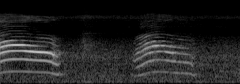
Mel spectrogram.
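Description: A house cat in a kitchen gives two loud, close meows with a short pause between them, each call bending downward at the end, and no speech over them.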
